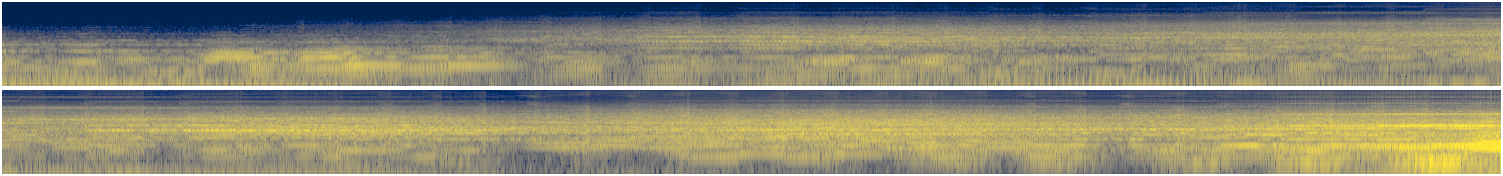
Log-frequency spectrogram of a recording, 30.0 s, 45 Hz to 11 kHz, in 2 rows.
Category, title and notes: Sound effects > Electronic / Design
A simple fx riser with harmonic texture, done with reaktor 5.
harmonic, riser, sound-effect, fx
